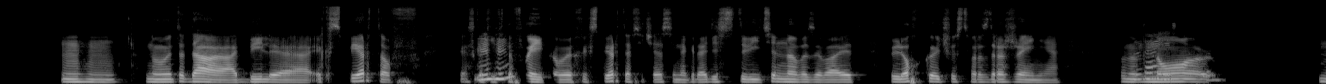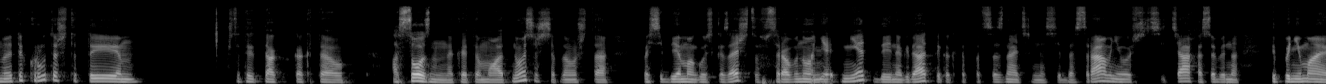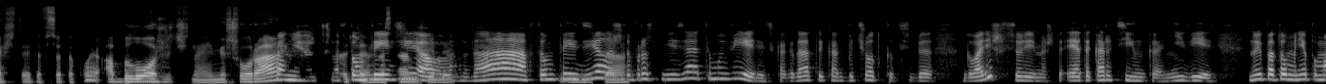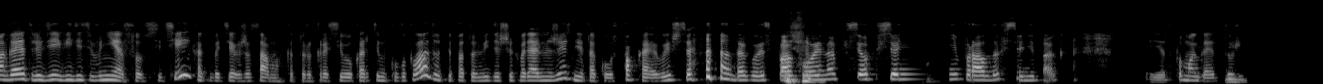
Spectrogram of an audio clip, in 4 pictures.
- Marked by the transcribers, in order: chuckle; tapping; chuckle
- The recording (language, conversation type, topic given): Russian, podcast, Как вы перестали сравнивать себя с другими?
